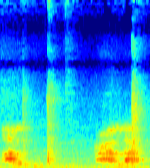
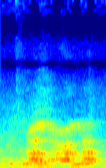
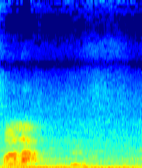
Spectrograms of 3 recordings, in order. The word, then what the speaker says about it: Al-Alaq: Kalian tahu surah Al-Alaq enggak? Apa? Bacanya gimana? Al-Alaq, bukan falak. Al-Alaq. Ya, ayat pertama nih.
